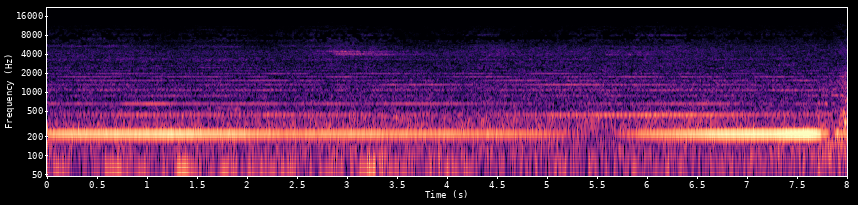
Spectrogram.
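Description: Hydraulic power unit of a scrap metal baler running under load as the ram pushes a compressed bale of scrap wire out of the chamber: a steady mechanical hum with a strong held tone. The tone drops away just before the end.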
